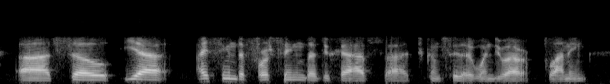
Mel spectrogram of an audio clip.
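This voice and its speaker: Speaking with a Spanish accent, a man uses a fairly low pitch, ordinary pitch variation and a fairly slow pace. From Spain. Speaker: technical expert, solutions engineer. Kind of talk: webinar presentation. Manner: hesitant, many fillers.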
